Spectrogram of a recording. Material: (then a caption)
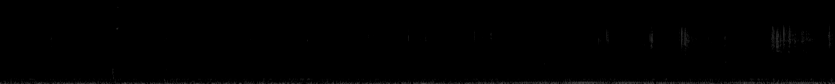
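Steel. Fingertips roll and push small solid steel pachinko balls across black velvet so they clink together. Quiet, scattered bright clicks and soft ticks sit over a steady low hum, growing slightly denser and louder toward the end.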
